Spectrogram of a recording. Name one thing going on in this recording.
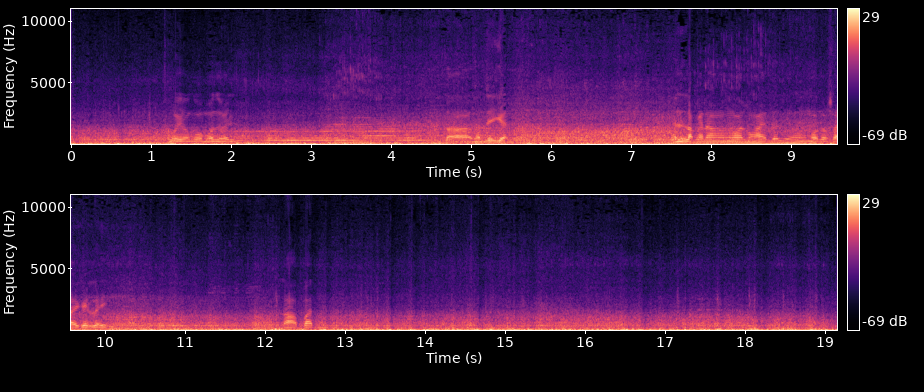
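Wind rumbles steadily against a motorcycle rider on the move.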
